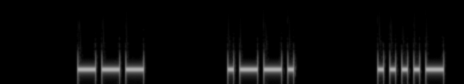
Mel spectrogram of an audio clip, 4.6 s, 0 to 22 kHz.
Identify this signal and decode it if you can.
Morse code, heard as a keyed tone, about 20 wpm, spaced as for 8 wpm, 700 Hz. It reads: OP4
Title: 205 Lesson 33e - Letter j - Three Characters 20wpm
